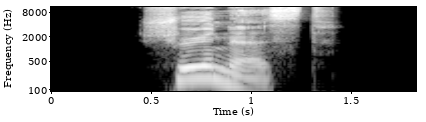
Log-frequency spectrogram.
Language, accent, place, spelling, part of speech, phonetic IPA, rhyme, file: German, Germany, Berlin, schönest, verb, [ˈʃøːnəst], -øːnəst, De-schönest.ogg
- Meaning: second-person singular subjunctive I of schönen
